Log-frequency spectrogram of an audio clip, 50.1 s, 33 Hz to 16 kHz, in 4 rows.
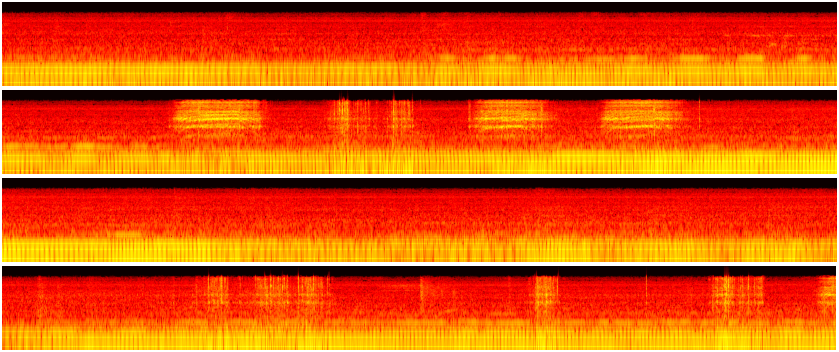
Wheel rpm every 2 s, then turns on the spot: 0, 0, 0, 0, 0, 0, 0, 40, 30, 20, 50, 40, 0, 0, 0, 0, 0, 0, 0, 0, 10, 10, 0, 0, 20.
16-18 40-44 48-50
